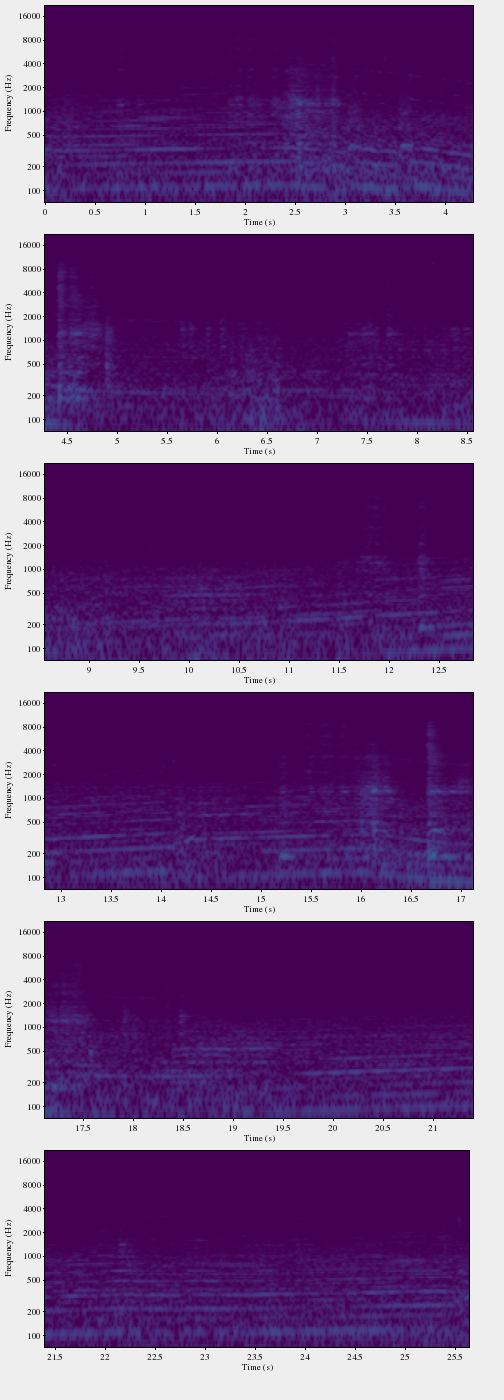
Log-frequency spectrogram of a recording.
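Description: Race cars roar through a corner in a racing video game, engines droning and revving steadily with shifting pitches and several louder surges as cars pass close.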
